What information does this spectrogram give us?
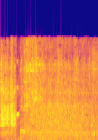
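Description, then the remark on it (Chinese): Cars rush by in a dense, steady roar, with a brief high tire screech near the start, as parents hurriedly drive to a bridge. No voices. “爸爸妈妈们急忙开着汽车赶到了桥上。”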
